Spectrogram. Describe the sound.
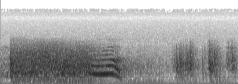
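A pistol shot in a period audio drama: one loud, broad blast that holds for over a second, followed by a few softer, brief bursts.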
